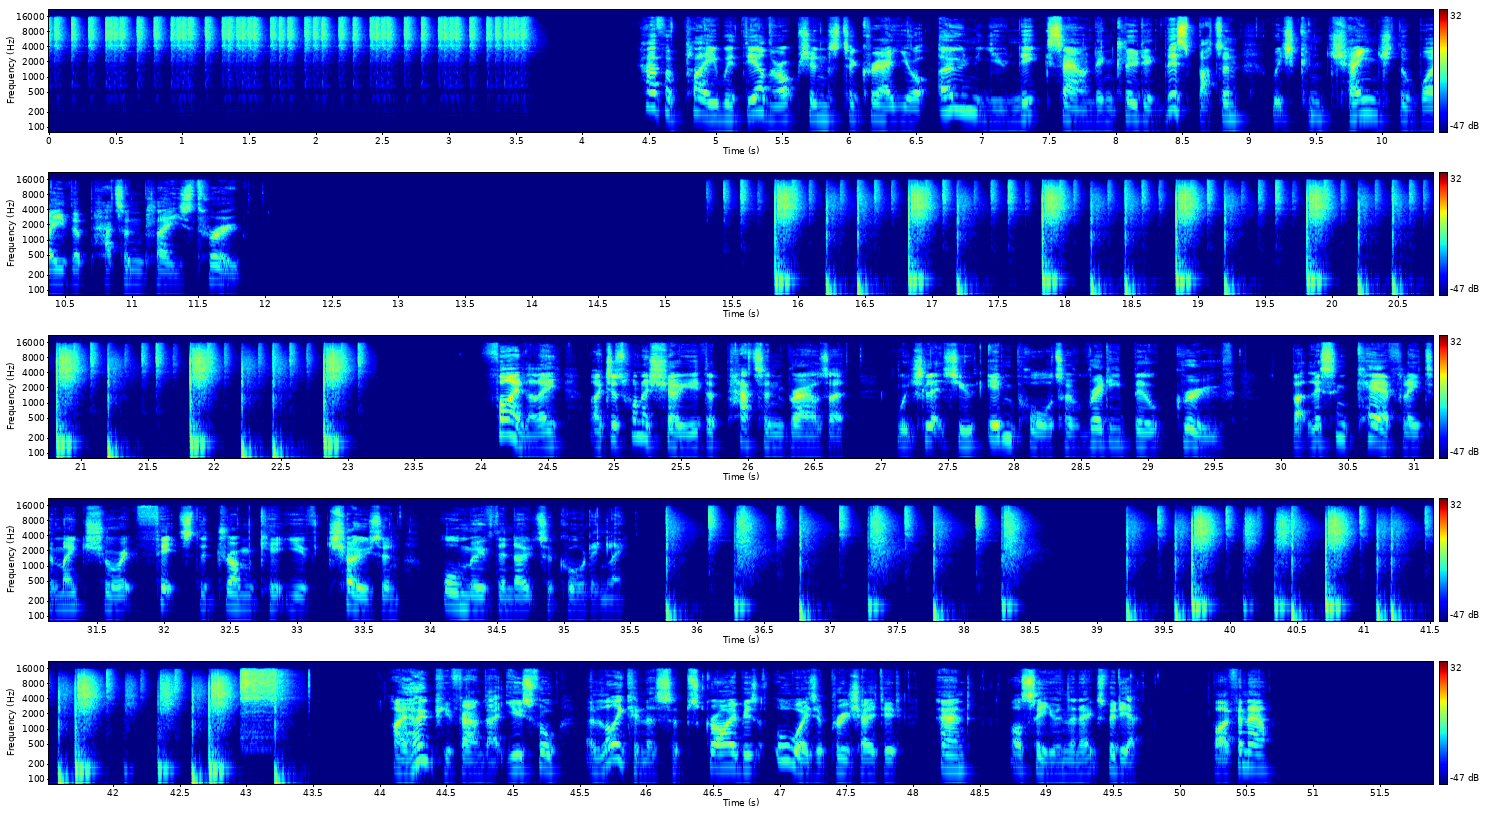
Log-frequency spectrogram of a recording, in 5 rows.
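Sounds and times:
kick and snare drums: 0.0s - 3.6s, 15.8s - 23.2s, 35.8s - 38.6s, 39.2s - 43.5s
closed hi-hat hits: 0.0s - 3.7s, 15.6s - 23.2s, 39.4s - 43.5s.

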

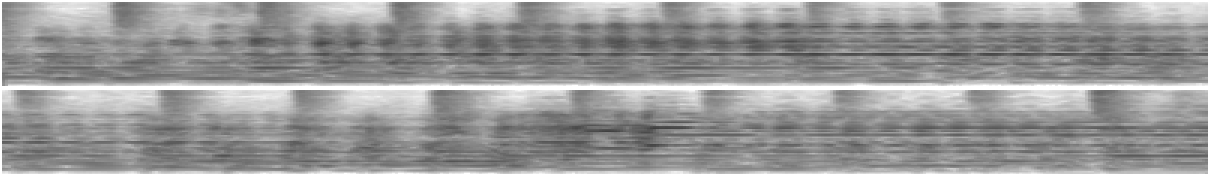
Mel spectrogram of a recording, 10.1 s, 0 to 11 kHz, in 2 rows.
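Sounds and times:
bass: 0.0s - 10.0s
drums with cymbal beat: 0.0s - 10.0s
electric guitar: 0.0s - 10.0s.

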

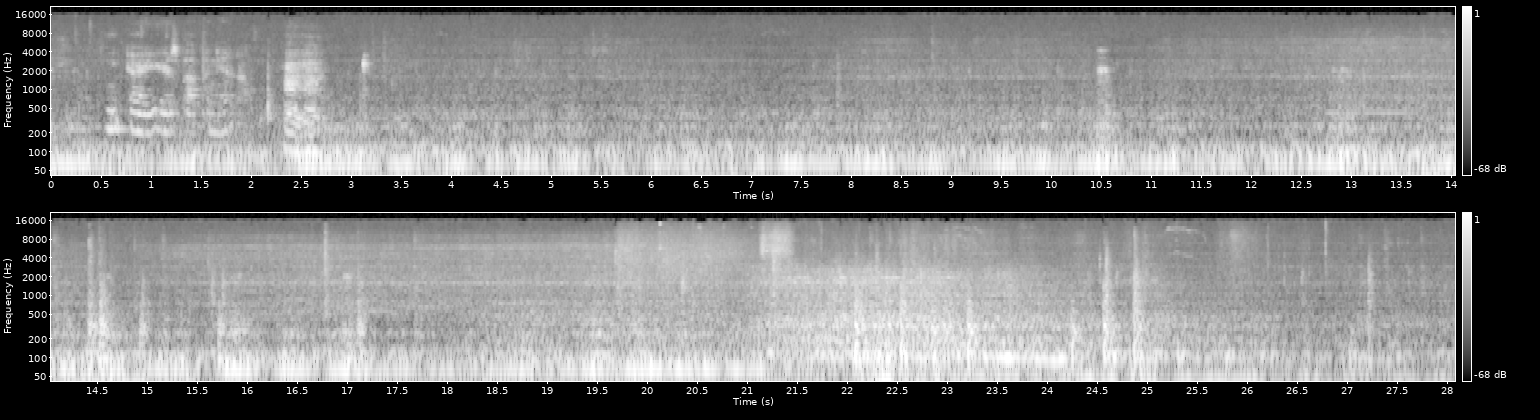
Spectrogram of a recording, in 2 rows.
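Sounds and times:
cable car low rumble: 0.0s - 28.0s
sharp clicks and knocks: 14.0s - 16.1s, 16.7s - 17.3s.

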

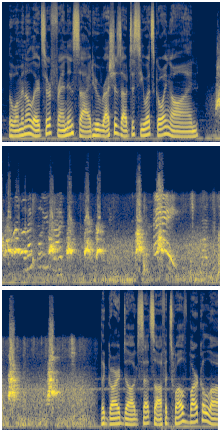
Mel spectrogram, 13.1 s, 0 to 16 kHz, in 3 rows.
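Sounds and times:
dog barking: 4.2s - 7.6s, 8.4s - 10.0s.

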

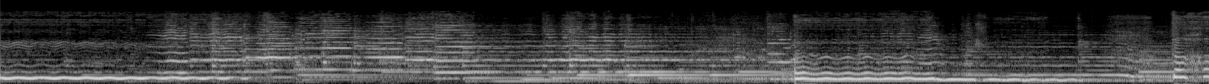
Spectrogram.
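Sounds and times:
violin melody: 0.0s - 12.0s.

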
